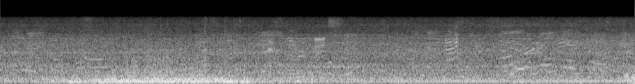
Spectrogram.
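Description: Steady low engine hum with faint scattered voices, and a louder low rumble lasting about two seconds near the start.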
